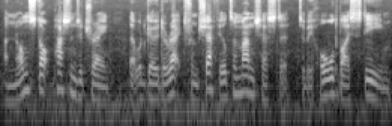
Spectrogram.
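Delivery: ordinary delivery, nothing marked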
